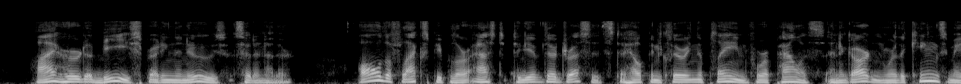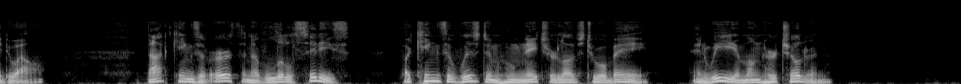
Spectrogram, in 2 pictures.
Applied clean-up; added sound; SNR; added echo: none; none; none; none.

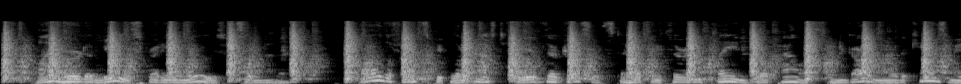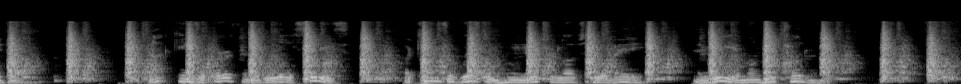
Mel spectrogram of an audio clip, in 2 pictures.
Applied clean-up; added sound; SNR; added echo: classical method WPE with log-MMSE.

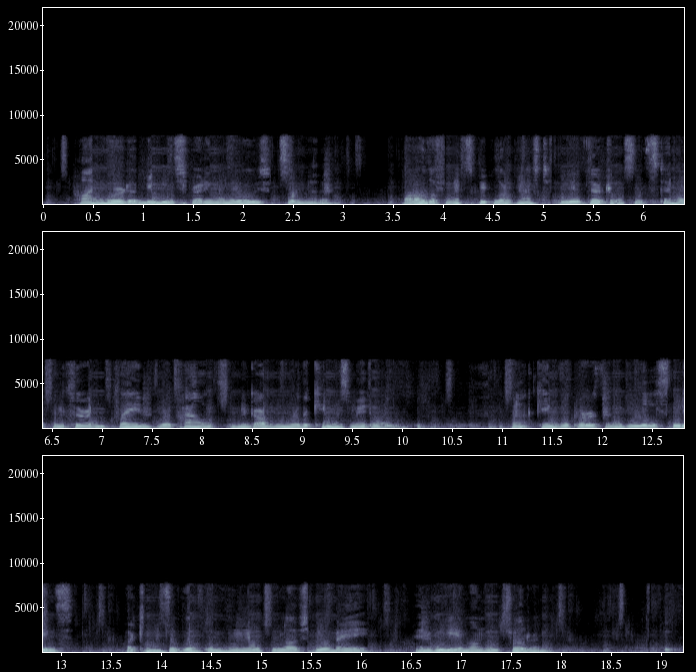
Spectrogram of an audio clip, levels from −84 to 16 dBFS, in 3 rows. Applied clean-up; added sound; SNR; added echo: neural separator model SepFormer DNS4.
